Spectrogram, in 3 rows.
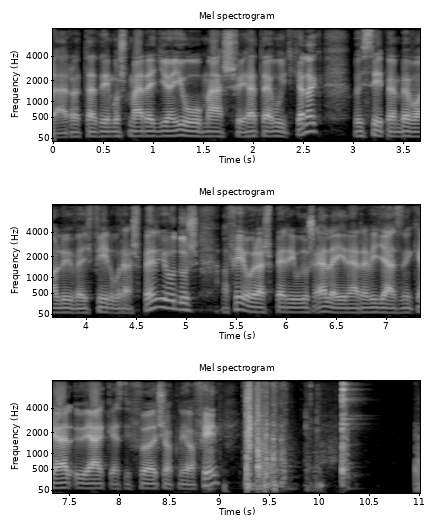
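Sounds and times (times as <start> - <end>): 
speech: 0.0 - 9.5
microphone being knocked: 9.2 - 10.1.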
